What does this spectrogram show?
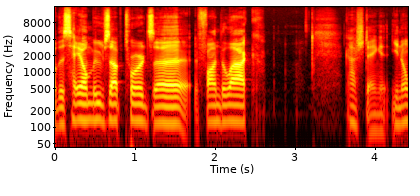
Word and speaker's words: Fond du Lac: Lac, Fond du Lac. Just the Lac. I said it right. Let's go. Thank you, guys. Hey, I remembered. So that hail's about to move into Fond du Lac.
